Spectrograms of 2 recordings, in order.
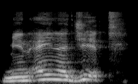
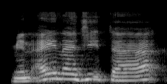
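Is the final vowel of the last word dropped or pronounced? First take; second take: dropped; pronounced. First: The last word ends without a vowel. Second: The last word ends with a short vowel.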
